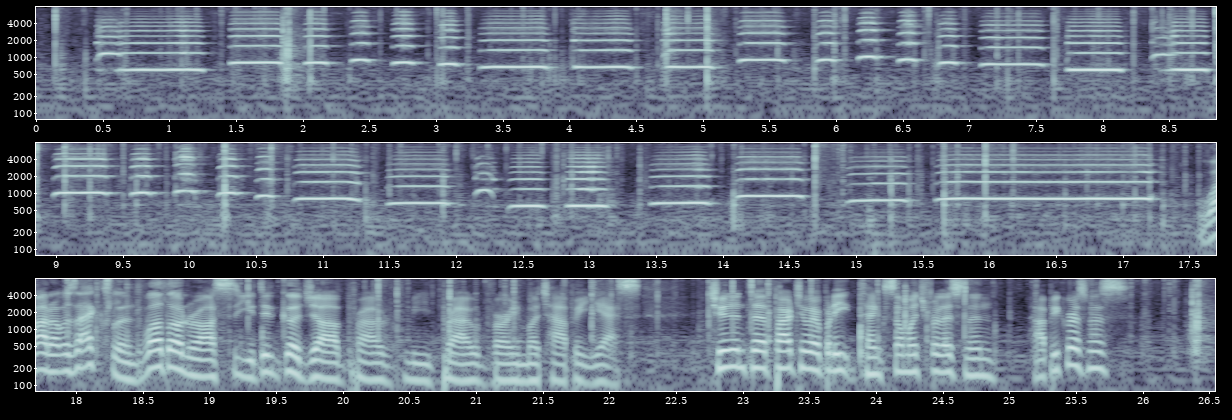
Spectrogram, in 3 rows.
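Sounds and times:
solo tin whistle playing a Christmas tune: 0:00.0 - 0:17.4
speech: 0:17.7 - 0:26.0.

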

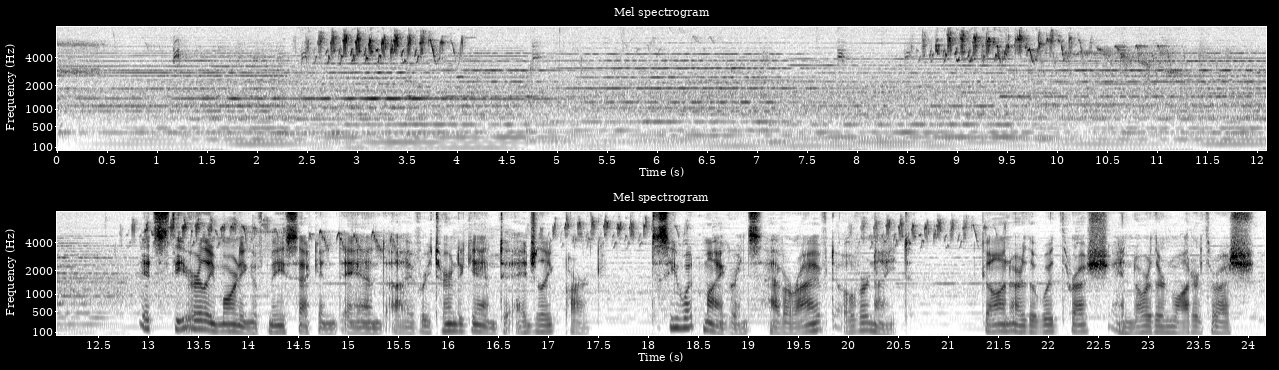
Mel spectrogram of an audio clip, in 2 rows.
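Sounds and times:
palm warbler singing buzzy trills: 0:00.0 - 0:15.5, 0:16.9 - 0:18.4, 0:20.0 - 0:21.9
sustained musical tones: 0:00.0 - 0:24.1
speech: 0:12.9 - 0:17.6, 0:18.2 - 0:20.7, 0:21.4 - 0:24.1.

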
